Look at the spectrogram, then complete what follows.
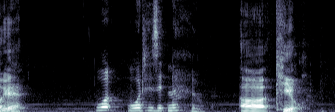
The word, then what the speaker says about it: Qil: Keel. Kill? Keel, yeah.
